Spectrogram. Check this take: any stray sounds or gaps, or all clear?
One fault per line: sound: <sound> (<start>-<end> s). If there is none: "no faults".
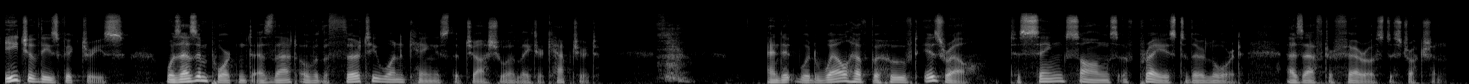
sound: sneeze (6.5-7.0 s)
